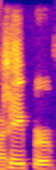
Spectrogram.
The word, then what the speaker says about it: Kapor: And interestingly, my name in the States is pronounced Kapor.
